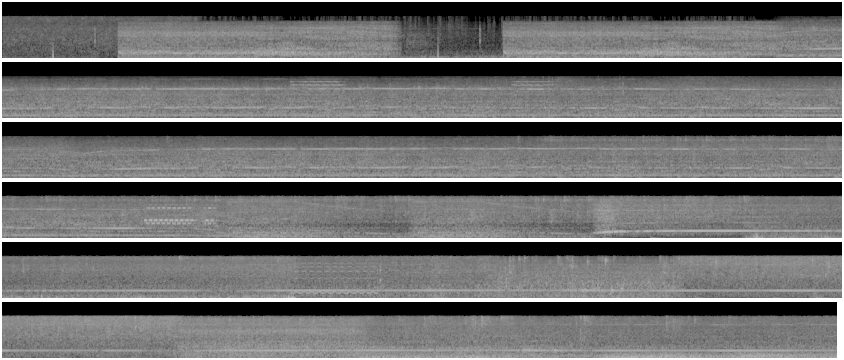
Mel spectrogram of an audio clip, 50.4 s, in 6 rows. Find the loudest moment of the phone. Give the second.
27 s.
